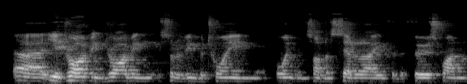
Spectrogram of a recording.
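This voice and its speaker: In a rural Australian accent, a man talks at a fairly quick pace with a fairly high pitch, monotone, flat intonation and big swings in loudness. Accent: Australian country twang. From rural Victoria, Australia (Hamilton). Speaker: real estate agent and auctioneer. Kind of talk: casual interview. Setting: video call.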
